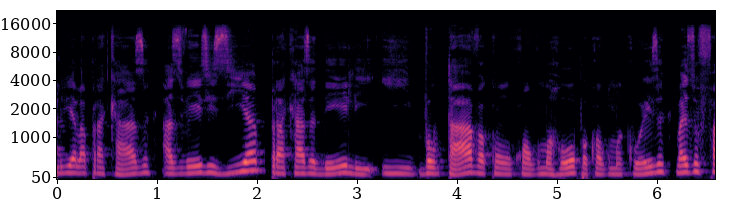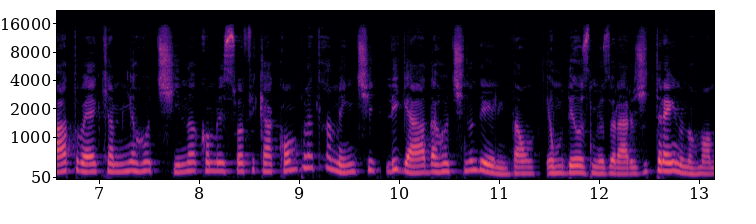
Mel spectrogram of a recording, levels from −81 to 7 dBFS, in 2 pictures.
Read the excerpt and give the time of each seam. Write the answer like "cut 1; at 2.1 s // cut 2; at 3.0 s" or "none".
none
